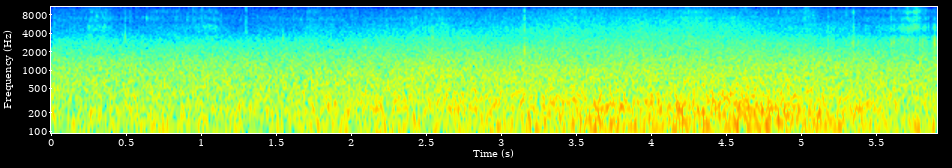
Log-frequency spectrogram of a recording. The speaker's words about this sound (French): Des rafales de vent.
